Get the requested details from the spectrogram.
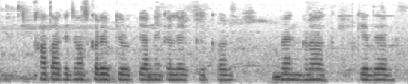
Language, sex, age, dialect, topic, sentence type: Maithili, female, 31-35, Angika, banking, question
